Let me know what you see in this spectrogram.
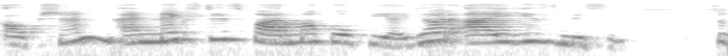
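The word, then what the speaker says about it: pharmacopoeia: so we know that although we pronounce it as pharmacopia but it does not start with the letter F so option A is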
